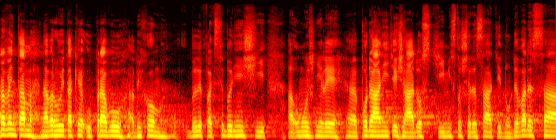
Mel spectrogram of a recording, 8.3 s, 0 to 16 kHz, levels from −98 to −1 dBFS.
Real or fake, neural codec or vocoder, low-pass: real; none; 14.4 kHz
